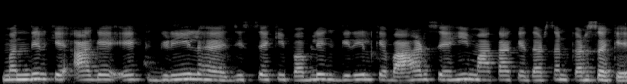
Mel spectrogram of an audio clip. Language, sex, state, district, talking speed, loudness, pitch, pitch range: Hindi, female, Bihar, Darbhanga, 180 wpm, -25 LUFS, 215 Hz, 205-225 Hz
